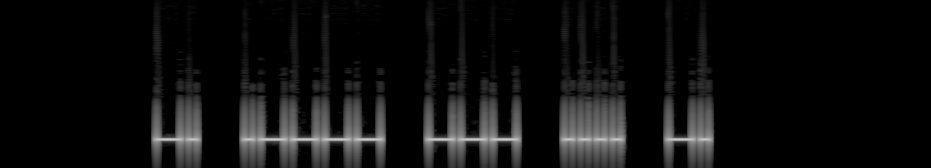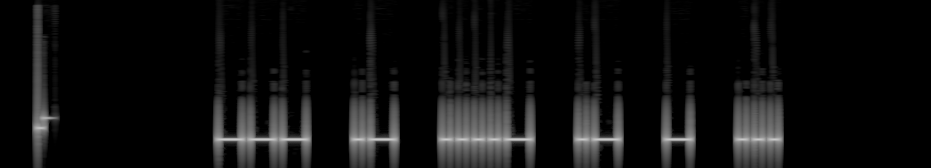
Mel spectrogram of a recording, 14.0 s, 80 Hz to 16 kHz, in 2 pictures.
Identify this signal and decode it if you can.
Morse code, heard as a keyed tone, about 20 wpm, spaced as for 14 wpm, 700 Hz. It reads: N1OHN OA4ATS
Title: 062 Lesson 11g - Letter h - Call Signs 20wpm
